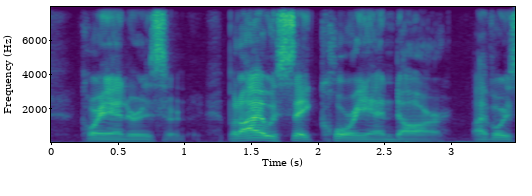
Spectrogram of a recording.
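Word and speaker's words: Koriand'r: his name is pronounced coriander yes yes it is yes like the spice it's not an accident that her skin is the same color as a spice yes yes it's true it is coriander I knew that but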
